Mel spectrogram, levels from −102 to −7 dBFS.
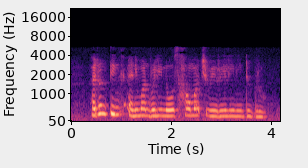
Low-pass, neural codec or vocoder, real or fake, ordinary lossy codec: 5.4 kHz; none; real; MP3, 32 kbps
